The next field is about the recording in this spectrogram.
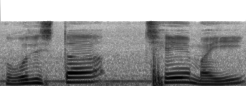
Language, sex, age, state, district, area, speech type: Urdu, male, 18-30, Delhi, South Delhi, urban, spontaneous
